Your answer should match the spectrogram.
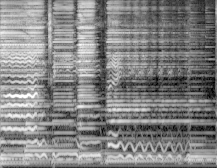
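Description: Harmonica playing an instrumental break over acoustic guitar accompaniment, with held notes and a wavering, warbling note in the second half.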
